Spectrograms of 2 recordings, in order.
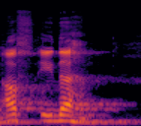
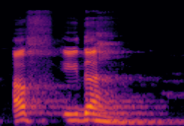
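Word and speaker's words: أفئدة: তো সেই তাকে হাকিনে পরিণত হয় তা হবে আফিদাহ আফিদাহ তাহলে আমরা কি পড়বো এখানে ইন্নাহা নুনের উপরে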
